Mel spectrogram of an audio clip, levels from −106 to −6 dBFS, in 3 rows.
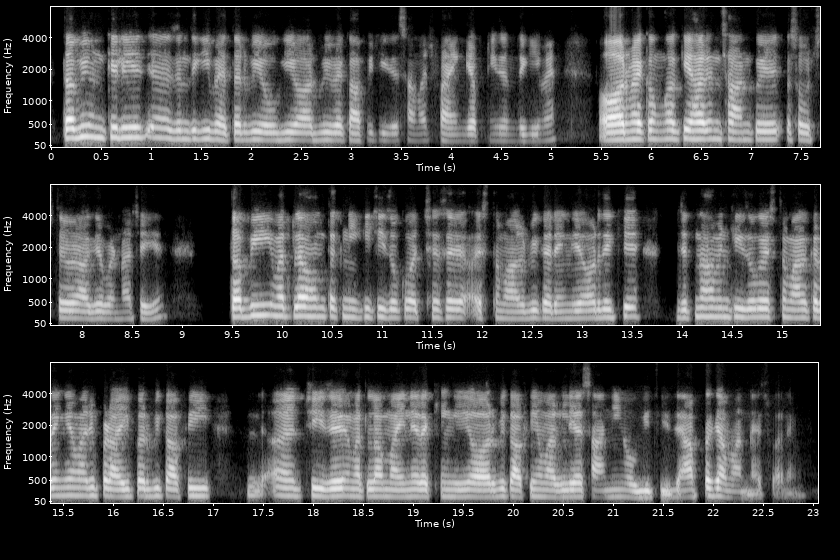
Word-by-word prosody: तभी 205 Hz, +4 st, +8 dB
उनके 215 Hz, -1 st, +2 dB
लिए 215 Hz, +1 st, +4 dB
अ, 210 Hz, -2 st, -2 dB
ज़िंदगी 180 Hz, +1 st, -2 dB
बेहतर 165 Hz, -1 st, 0 dB
भी 170 Hz, +1 st, -1 dB
होगी, 160 Hz, 0 st, -1 dB
और 155 Hz, -1 st, -2 dB
भी 160 Hz, +1 st, -4 dB
वे 160 Hz, -, 0 dB
काफ़ी 155 Hz, +1 st, -4 dB
चीज़ें 150 Hz, 0 st, -12 dB
समझ 145 Hz, -1 st, -14 dB
पाएँगे 140 Hz, -1 st, -3 dB
अपनी 145 Hz, +1 st, -9 dB
ज़िंदगी 140 Hz, 0 st, -10 dB
में 160 Hz, -, -9 dB, 0.6 s
और 170 Hz, +1 st, +10 dB
मैं 180 Hz, 0 st, +7 dB
कहूँगा 185 Hz, 0 st, +1 dB
कि 190 Hz, -, +7 dB
हर 180 Hz, 0 st, +7 dB
इंसान 175 Hz, -2 st, -2 dB
को 175 Hz, -, -2 dB
ये 170 Hz, 0 st, 0 dB
सोचते 165 Hz, 0 st, -5 dB
हुए 160 Hz, 0 st, +1 dB
आगे 150 Hz, 0 st, -2 dB
बढ़ना 145 Hz, 0 st, -9 dB
चाहिए, 145 Hz, +1 st, -7 dB, 0.7 s
तभी 215 Hz, +5 st, +4 dB
मतलब 200 Hz, 0 st, +4 dB
हम 190 Hz, -1 st, -3 dB
तकनीकी 180 Hz, -1 st, -4 dB
चीज़ों 170 Hz, -1 st, -2 dB
को 180 Hz, -, -6 dB
अच्छे 170 Hz, 0 st, -4 dB
से 175 Hz, +1 st, 0 dB, 0.2 s
इस्तेमाल 150 Hz, -2 st, -6 dB
भी 160 Hz, +1 st, -4 dB
करेंगे। 155 Hz, -1 st, -2 dB
और 165 Hz, +1 st, -2 dB
देखिए, 185 Hz, +3 st, -1 dB, 0.4 s
जितना 190 Hz, +4 st, -2 dB
हम 190 Hz, 0 st, -1 dB
इन 185 Hz, -1 st, -4 dB
चीज़ों 180 Hz, -1 st, 0 dB
का 180 Hz, -, +3 dB
इस्तेमाल 170 Hz, -1 st, -3 dB
करेंगे, 170 Hz, +1 st, -1 dB
हमारी 170 Hz, 0 st, -2 dB
पढ़ाई 150 Hz, -2 st, +3 dB
पर 160 Hz, -1 st, +1 dB
भी 165 Hz, +1 st, -3 dB
काफ़ी 165 Hz, +1 st, 0 dB, 0.5 s
अ, 165 Hz, -, -3 dB
चीज़ें 160 Hz, 0 st, +4 dB
मतलब 150 Hz, 0 st, 0 dB
मायने 145 Hz, 0 st, -1 dB
रखेंगी 150 Hz, 0 st, -4 dB
और 140 Hz, 0 st, +3 dB
भी 155 Hz, -, -4 dB
काफ़ी 150 Hz, +1 st, 0 dB
हमारे 140 Hz, -2 st, -3 dB
लिए 145 Hz, +1 st, +1 dB
आसानी 145 Hz, 0 st, -5 dB
होगी 135 Hz, -2 st, -2 dB
चीज़ें। 70 Hz, -, -6 dB
आपका 150 Hz, +3 st, 0 dB
क्या 160 Hz, -2 st, +2 dB
मानना 130 Hz, -1 st, -11 dB
है -, -, -12 dB
इस -, -, -27 dB
बारे -, -, -17 dB
में? 195 Hz, -4 st, -30 dB
165 Hz, 200 wpm, -24 LUFS, 150-180 Hz, 0.7 s, और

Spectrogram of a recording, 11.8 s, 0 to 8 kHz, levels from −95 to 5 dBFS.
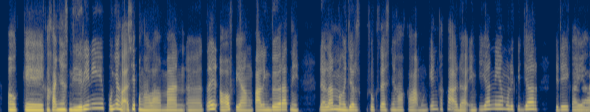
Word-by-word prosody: Oke, 195 Hz, -2 st, +5 dB
Kakaknya 200 Hz, +1 st, +5 dB
sendiri, 195 Hz, +6 st, +4 dB
nih, 325 Hz, +1 st, -6 dB
punya 250 Hz, +5 st, +1 dB
nggak, 225 Hz, -7 st, +3 dB
sih, 260 Hz, -, +5 dB
pengalaman, 180 Hz, -1 st, -1 dB
eee, 170 Hz, -1 st, -7 dB
trade 270 Hz, +4 st, +2 dB
off, 195 Hz, +3 st, +2 dB
yang 175 Hz, -1 st, -2 dB
paling 190 Hz, +2 st, +2 dB
berat, 210 Hz, +2 st, +2 dB
nih, 185 Hz, -3 st, -3 dB, 0.4 s
dalam 195 Hz, +5 st, 0 dB
mengejar 195 Hz, -3 st, +1 dB, 0.2 s
suksesnya 200 Hz, +1 st, -5 dB
Kakak? 185 Hz, -2 st, -6 dB
Mungkin 205 Hz, +9 st, -11 dB
Kakak 230 Hz, +1 st, -6 dB
ada 170 Hz, -2 st, -4 dB
impian, 215 Hz, +9 st, -7 dB
nih, 285 Hz, -1 st, -5 dB
yang -, -, -11 dB
mau 245 Hz, -, -4 dB
dikejar, 235 Hz, +2 st, -2 dB, 0.3 s
jadi 215 Hz, +3 st, -3 dB
kayak 175 Hz, -2 st, -5 dB
195 Hz, 145 wpm, -20 LUFS, 185-225 Hz, 0.4 s, Oke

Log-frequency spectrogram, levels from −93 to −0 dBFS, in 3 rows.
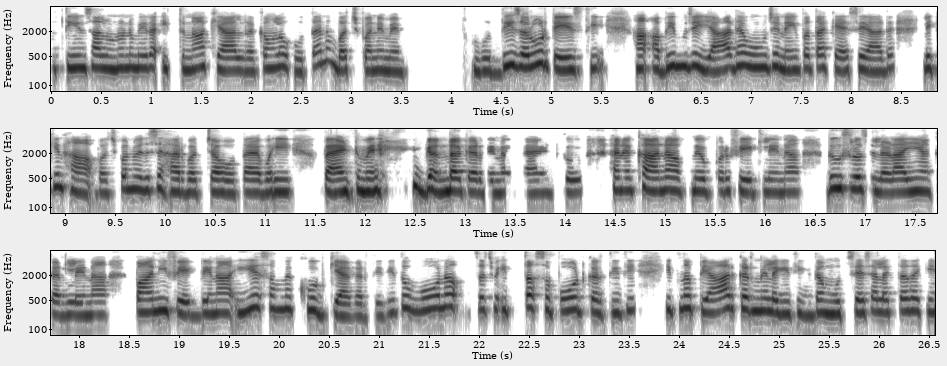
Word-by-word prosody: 3 265 Hz, 0 st, +2 dB
साल 265 Hz, 0 st, 0 dB
उन्होंने 260 Hz, +2 st, 0 dB
मेरा 265 Hz, +1 st, 0 dB
इतना 250 Hz, +2 st, -2 dB
ख़याल 230 Hz, -2 st, 0 dB
रखा 220 Hz, +4 st, -5 dB
मतलब 270 Hz, +1 st, -2 dB
होता 215 Hz, +6 st, -6 dB
है 325 Hz, -, -1 dB
ना 385 Hz, -, -6 dB
बचपने 230 Hz, 0 st, -4 dB
में 220 Hz, -1 st, -2 dB, 0.8 s
बुद्धि 220 Hz, +7 st, +1 dB
ज़रूर 285 Hz, +5 st, +4 dB
तेज़ 235 Hz, -1 st, +3 dB
थी। 260 Hz, +3 st, -6 dB, 0.3 s
हाँ, 255 Hz, 0 st, +3 dB
अभी 255 Hz, +5 st, +2 dB
मुझे 290 Hz, 0 st, +3 dB
याद 240 Hz, +1 st, +1 dB
है 305 Hz, -, +3 dB
वो 280 Hz, -2 st, +1 dB
मुझे 275 Hz, +1 st, +1 dB
नहीं 235 Hz, -1 st, 0 dB
पता 265 Hz, 0 st, -1 dB
कैसे 235 Hz, +1 st, -1 dB
याद 220 Hz, 0 st, -1 dB
है -, -, -6 dB, 0.3 s
लेकिन 295 Hz, +4 st, 0 dB
हाँ, 230 Hz, -4 st, 0 dB
बचपन 225 Hz, +5 st, -3 dB
में 275 Hz, -1 st, +2 dB
जैसे 260 Hz, +3 st, -1 dB
हर 240 Hz, -1 st, +2 dB
बच्चा 230 Hz, +1 st, -1 dB
होता 225 Hz, 0 st, -2 dB
है 230 Hz, 0 st, +4 dB
वही 235 Hz, +1 st, 0 dB, 0.3 s
पैंट 235 Hz, 0 st, +6 dB
में 240 Hz, 0 st, +7 dB, 0.5 s
गंदा 245 Hz, -1 st, +7 dB
कर 230 Hz, -1 st, +4 dB
देना 220 Hz, 0 st, -3 dB, 0.2 s
पैंट 220 Hz, 0 st, -2 dB
को, -, -, +1 dB, 0.4 s
है 260 Hz, -, +5 dB
ना? 255 Hz, 0 st, +1 dB
खाना 260 Hz, -2 st, +5 dB
अपने 245 Hz, 0 st, -3 dB
ऊपर 245 Hz, +1 st, -4 dB
फेंक 230 Hz, -3 st, 0 dB
लेना, 235 Hz, 0 st, -3 dB, 0.3 s
दूसरों 285 Hz, -1 st, +4 dB
से 255 Hz, -2 st, -6 dB
लड़ाइयाँ 235 Hz, +2 st, +2 dB
कर 225 Hz, -1 st, -1 dB
लेना, 225 Hz, +1 st, -2 dB, 0.3 s
पानी 265 Hz, +2 st, +3 dB
फेंक 230 Hz, -5 st, 0 dB
देना, 245 Hz, +1 st, 0 dB
ये 315 Hz, +6 st, +2 dB
सब 320 Hz, -1 st, -5 dB
मैं 310 Hz, -1 st, 0 dB
खूब 290 Hz, -7 st, 0 dB
किया 215 Hz, -3 st, +3 dB
करती 210 Hz, +1 st, -9 dB
थी। 250 Hz, +2 st, -8 dB
तो 330 Hz, -, 0 dB
वो 300 Hz, +4 st, 0 dB
ना 350 Hz, +1 st, +2 dB, 0.2 s
सच 300 Hz, +1 st, -4 dB
मे 295 Hz, -, -4 dB
इतना 290 Hz, +5 st, +2 dB
सपोर्ट 285 Hz, 0 st, -1 dB
करती 250 Hz, -1 st, -2 dB
थीं, 285 Hz, -, -5 dB, 0.3 s
इतना 310 Hz, +4 st, 0 dB
प्यार 270 Hz, +4 st, +3 dB
करने 280 Hz, -2 st, +3 dB
लगी 245 Hz, -3 st, +1 dB
थीं 245 Hz, +1 st, -6 dB
एकदम 250 Hz, +3 st, -1 dB
मुझसे 240 Hz, +2 st, -1 dB
ऐसा 270 Hz, +2 st, -2 dB
लगता 265 Hz, +1 st, -1 dB
था 280 Hz, -1 st, 0 dB
कि 260 Hz, 0 st, -5 dB
250 Hz, 200 wpm, -23 LUFS, 230-275 Hz, 0.8 s, में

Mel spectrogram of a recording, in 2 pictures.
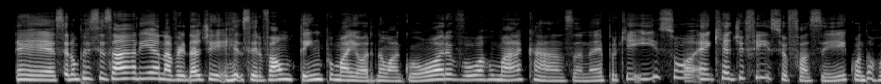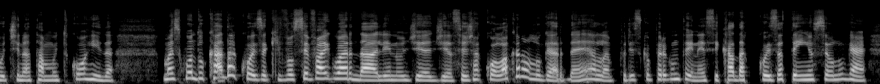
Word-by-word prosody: É, 210 Hz, -3 st, +3 dB
você 205 Hz, -, -1 dB
não 235 Hz, +1 st, +2 dB
precisaria, 265 Hz, 0 st, +4 dB
na 230 Hz, -2 st, +5 dB
verdade 210 Hz, +2 st, +2 dB
reservar 210 Hz, 0 st, +3 dB
um 230 Hz, 0 st, +3 dB
tempo 225 Hz, +3 st, 0 dB
maior. 185 Hz, -5 st, +2 dB
Não, 180 Hz, -2 st, -1 dB
agora 175 Hz, +8 st, +2 dB
eu 235 Hz, -, -3 dB
vou 210 Hz, 0 st, -2 dB
arrumar 215 Hz, -1 st, 0 dB
a -, -, -3 dB
casa, 170 Hz, -6 st, -4 dB
né. 170 Hz, +3 st, -3 dB
Porque 215 Hz, +5 st, -8 dB
isso 320 Hz, +8 st, -6 dB, 0.2 s
é 245 Hz, -1 st, +1 dB
que 235 Hz, +5 st, -4 dB
é -, -, 0 dB
difícil 285 Hz, -1 st, -5 dB
fazer 180 Hz, 0 st, -4 dB
quando 210 Hz, -3 st, -2 dB
a -, -, -5 dB
rotina 195 Hz, 0 st, -3 dB
está 195 Hz, +2 st, -3 dB
muito 195 Hz, 0 st, -6 dB
corrida, 225 Hz, -8 st, -1 dB, 0.5 s
mas 250 Hz, +1 st, 0 dB
quando 285 Hz, -2 st, -1 dB
cada 405 Hz, +7 st, +2 dB
coisa 220 Hz, -4 st, -1 dB
que 210 Hz, -, -11 dB
você 225 Hz, +4 st, -2 dB
vai 265 Hz, +2 st, +5 dB
guardar 255 Hz, -8 st, +5 dB
ali 195 Hz, +2 st, -1 dB
no 200 Hz, 0 st, -4 dB
dia-a-dia, 185 Hz, -2 st, -3 dB
você 200 Hz, +3 st, -2 dB
já 225 Hz, +3 st, -4 dB
coloca 230 Hz, -, +1 dB
no 355 Hz, -, 0 dB
lugar 210 Hz, -, -1 dB
dela, 195 Hz, +1 st, -2 dB
por 205 Hz, -, -9 dB
isso 210 Hz, -1 st, -7 dB
que -, -, -10 dB
eu -, -, -7 dB
perguntei, 225 Hz, +1 st, -2 dB
né, 175 Hz, 0 st, -4 dB
se 200 Hz, +2 st, -6 dB
cada 205 Hz, 0 st, +2 dB
coisa 210 Hz, +2 st, -1 dB
tem 215 Hz, -1 st, 0 dB
o -, -, 0 dB
seu 220 Hz, -1 st, -4 dB
lugar, 215 Hz, -4 st, -1 dB
215 Hz, 210 wpm, -19 LUFS, 195-235 Hz, 0.5 s, na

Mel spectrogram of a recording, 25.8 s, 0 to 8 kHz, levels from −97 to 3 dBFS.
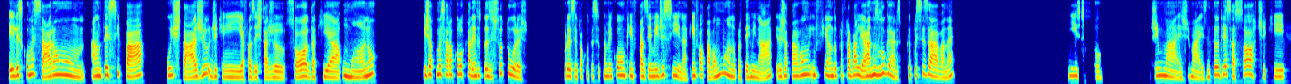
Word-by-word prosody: eles 200 Hz, +4 st, +3 dB
começaram 230 Hz, -3 st, +2 dB
a -, -, 0 dB
antecipar 215 Hz, 0 st, +3 dB, 0.5 s
o 215 Hz, -, +1 dB
estágio 190 Hz, +2 st, +1 dB
de 190 Hz, +1 st, -1 dB
quem 175 Hz, -3 st, -3 dB
ia 175 Hz, +1 st, +2 dB
fazer 170 Hz, -2 st, -2 dB
estágio 165 Hz, -1 st, -2 dB
só 185 Hz, +4 st, +3 dB
daqui 180 Hz, +1 st, -2 dB
a 170 Hz, -2 st, +2 dB
1 190 Hz, -4 st, +4 dB
ano, 195 Hz, +11 st, +1 dB, 1.0 s
e 225 Hz, -, +2 dB
já 245 Hz, +2 st, +4 dB
começaram 245 Hz, 0 st, +1 dB
a 235 Hz, -, -5 dB
colocar 255 Hz, 0 st, -1 dB
dentro 210 Hz, 0 st, +1 dB
das 200 Hz, -1 st, +2 dB
estruturas. 215 Hz, -, -2 dB, 0.7 s
Por 205 Hz, -, -3 dB
exemplo, 185 Hz, -2 st, 0 dB
aconteceu 185 Hz, 0 st, -9 dB
também 195 Hz, -1 st, -2 dB
com 225 Hz, +1 st, +2 dB
quem 215 Hz, -1 st, -1 dB
fazia 195 Hz, -1 st, -1 dB
medicina. 200 Hz, -, -1 dB
Quem 210 Hz, -, 0 dB
faltava 205 Hz, -6 st, -3 dB
ano 225 Hz, -4 st, +1 dB
pra 175 Hz, -1 st, -8 dB
terminar 170 Hz, +1 st, -2 dB
ele 190 Hz, +2 st, -2 dB
já 210 Hz, -, +1 dB
estavam 210 Hz, +3 st, +1 dB
enfiando 220 Hz, -2 st, 0 dB
pra 215 Hz, +2 st, -12 dB
trabalhar 220 Hz, -4 st, +4 dB
nos 235 Hz, 0 st, +6 dB
lugares, 235 Hz, -, 0 dB
porque 225 Hz, -, -8 dB
precisava, 210 Hz, -5 st, 0 dB
né? 190 Hz, +10 st, -4 dB, 2.3 s
Isso. 215 Hz, -1 st, -3 dB, 1.3 s
Demais, 190 Hz, -8 st, -1 dB
demais 170 Hz, -6 st, -6 dB
então 225 Hz, +7 st, 0 dB
eu -, -, +2 dB
dei 245 Hz, +4 st, -1 dB
essa 250 Hz, -6 st, -1 dB
sorte 250 Hz, -3 st, -1 dB
que 185 Hz, -1 st, -4 dB
205 Hz, 130 wpm, -23 LUFS, 180-230 Hz, 2.3 s, nos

